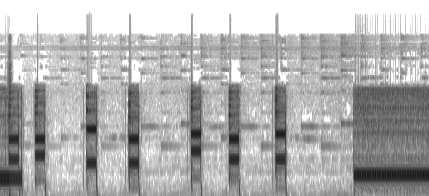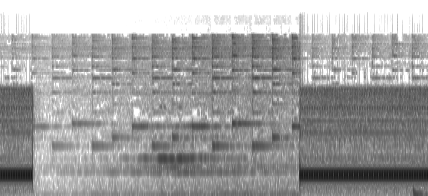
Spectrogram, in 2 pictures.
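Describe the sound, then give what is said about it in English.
A telephone dialing a random number: seven sharp touch-tone keypad beeps, then a long steady ring tone, a stretch of faint crackly line noise, and a second long ring tone. “Dialing at random.”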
